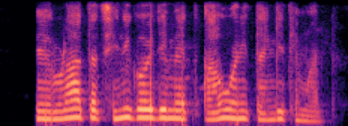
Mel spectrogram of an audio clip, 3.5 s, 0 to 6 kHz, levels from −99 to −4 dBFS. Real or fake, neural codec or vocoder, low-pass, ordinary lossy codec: real; none; 5.4 kHz; Opus, 16 kbps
